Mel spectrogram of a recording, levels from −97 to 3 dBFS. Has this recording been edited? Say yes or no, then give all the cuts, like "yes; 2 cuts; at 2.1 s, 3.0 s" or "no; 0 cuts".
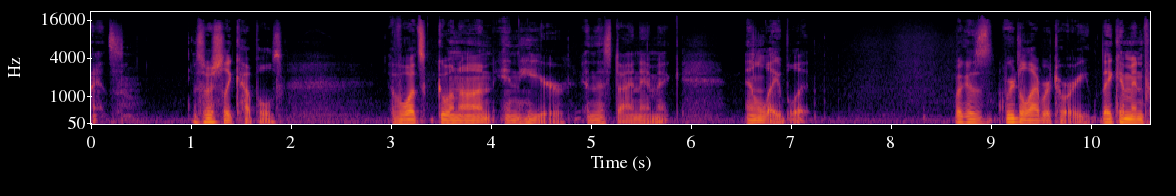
yes; 1 cut; at 9.3 s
